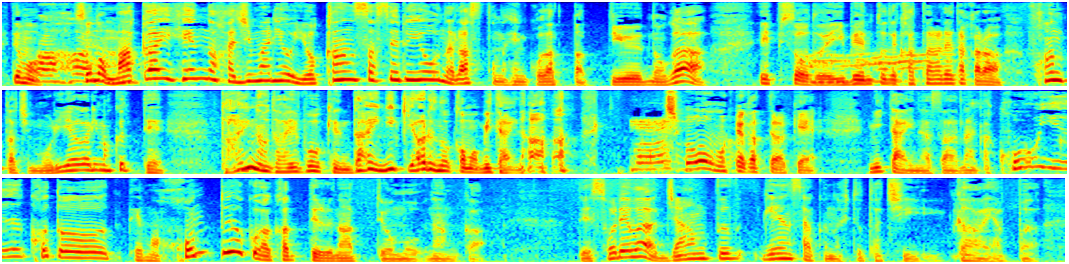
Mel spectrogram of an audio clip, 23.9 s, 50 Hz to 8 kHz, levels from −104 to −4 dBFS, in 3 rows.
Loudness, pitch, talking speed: -18 LUFS, 155 Hz, 365 characters per minute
